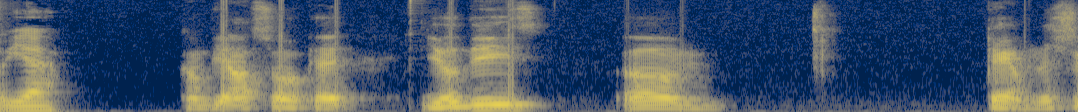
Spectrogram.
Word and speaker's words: Cambiaso: Cambasio? Cambiaso. Yeah. Cambiaso, okay.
